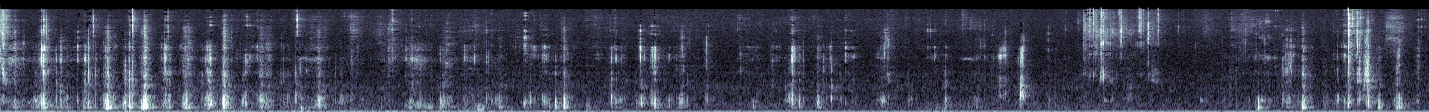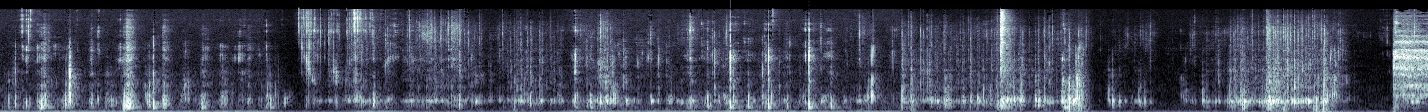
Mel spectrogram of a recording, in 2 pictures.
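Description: Close-miked mouth sounds of eating chocolate layer cake with whipped cream: wet chewing and smacking with some crunching from crisp bits in the cake.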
